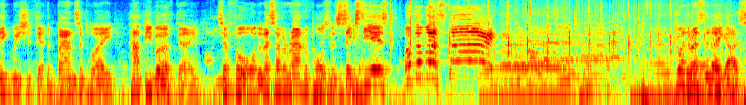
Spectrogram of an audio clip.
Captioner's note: applause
